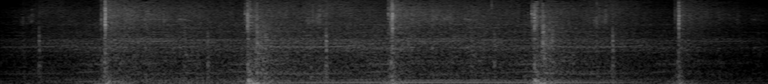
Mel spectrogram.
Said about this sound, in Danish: Så jeg trykker lige på en breaker.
